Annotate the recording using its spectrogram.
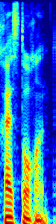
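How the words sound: It is said with a French pronunciation.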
